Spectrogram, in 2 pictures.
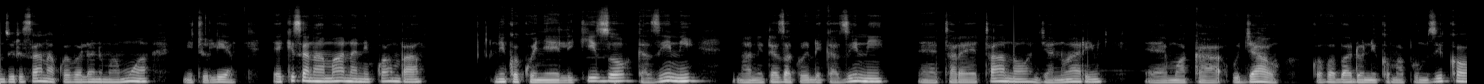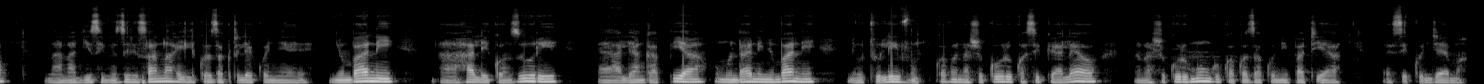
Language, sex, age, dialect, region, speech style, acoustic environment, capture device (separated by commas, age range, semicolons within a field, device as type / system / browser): Swahili, male, 45-54, Kenya - Nairobi Sheng-influenced, Kenya, happy; focused; excited; relaxed, silence, mobile / Linux / Chrome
